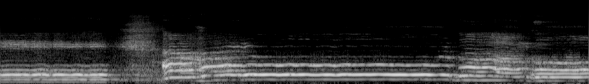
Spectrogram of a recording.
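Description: A man and a woman singing a slow gospel song together without accompaniment, holding long notes, with a short pause and a breath about a second in.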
